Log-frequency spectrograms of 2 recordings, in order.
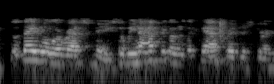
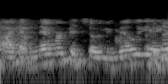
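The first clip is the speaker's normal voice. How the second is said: ordinary talk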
